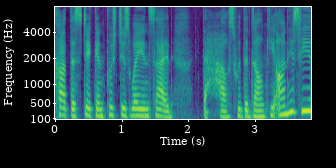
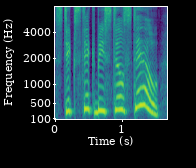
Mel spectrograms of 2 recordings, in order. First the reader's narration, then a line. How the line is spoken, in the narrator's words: Tony yelled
